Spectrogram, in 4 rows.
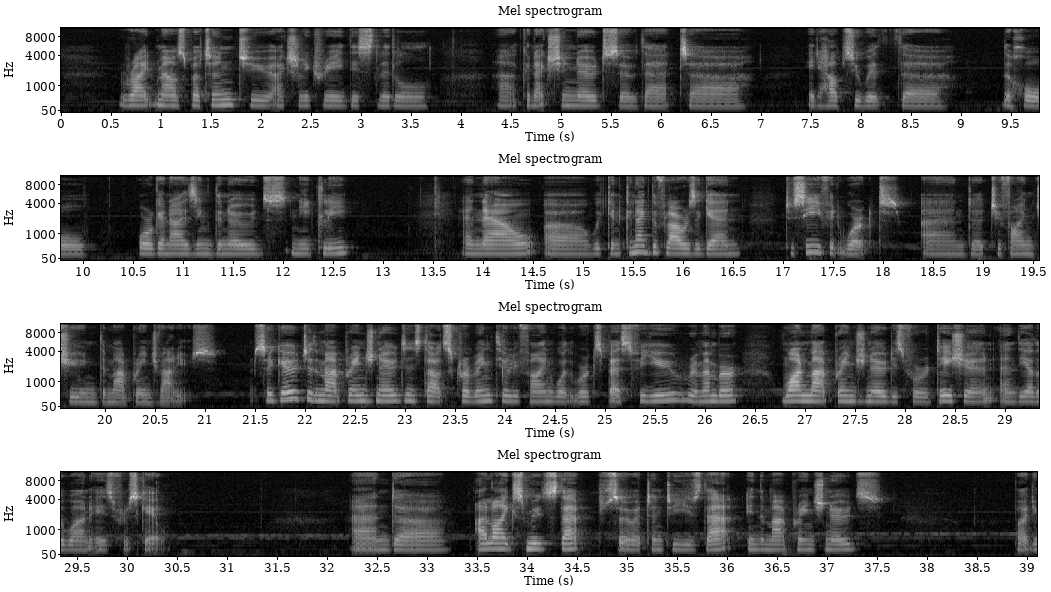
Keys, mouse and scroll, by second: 0.1 g, 3.4 click, 4.5 click, 5.4 middle click, 8.8 middle click, 10.7 middle click, 14.8 click, 15.1 click, 17.7 click, 21.4 click, 23.0 click, 24.6 click, 25.7 click, 26.8 click, 29.2 click, 29.8 click, 31.1 click, 31.7 middle click, 32.2-32.5 scroll up 3, 32.6 middle click, 34.6 click, 35.4 KP_2, 36.0 click, 37.1 click.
